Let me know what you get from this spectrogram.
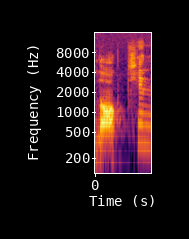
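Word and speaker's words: Luckin: 중국의 루이 씽 커피 여기 영어로는 넣긴 이라고 발음을 하더라구요 그래서 노 이싱 커피가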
